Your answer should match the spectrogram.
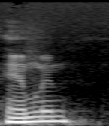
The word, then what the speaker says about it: Hamlin: Hamlin.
